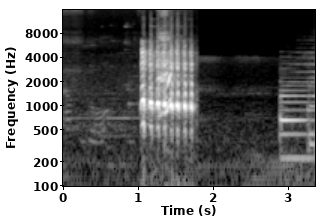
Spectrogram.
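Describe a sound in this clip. Two young women laugh loudly.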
